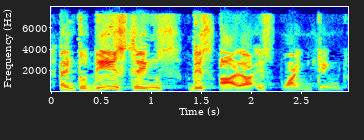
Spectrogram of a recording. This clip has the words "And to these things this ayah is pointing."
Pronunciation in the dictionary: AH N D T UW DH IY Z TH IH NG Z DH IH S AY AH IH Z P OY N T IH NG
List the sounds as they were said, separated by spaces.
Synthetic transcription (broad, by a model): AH N T UW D IY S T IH NG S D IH S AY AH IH S P OY N T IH NG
